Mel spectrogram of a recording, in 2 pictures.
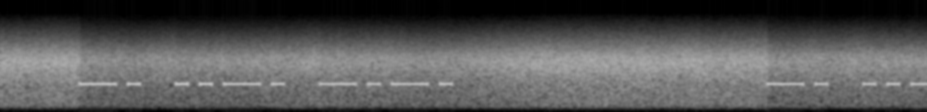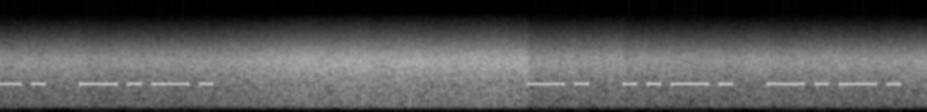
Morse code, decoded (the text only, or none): NFC NFC NFC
